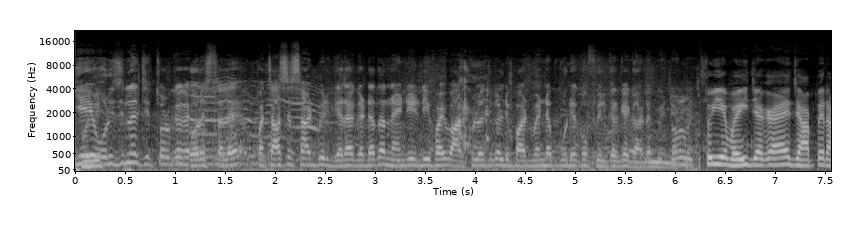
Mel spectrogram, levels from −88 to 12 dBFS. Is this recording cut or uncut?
cut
